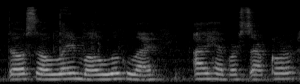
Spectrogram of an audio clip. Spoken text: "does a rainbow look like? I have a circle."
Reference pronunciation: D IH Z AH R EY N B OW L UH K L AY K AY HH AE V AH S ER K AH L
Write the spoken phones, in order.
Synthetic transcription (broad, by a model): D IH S AH L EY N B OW L UH K L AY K AY HH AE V AH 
